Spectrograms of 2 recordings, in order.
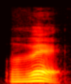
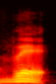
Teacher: दांत और होठ का मिलन हो रहा है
